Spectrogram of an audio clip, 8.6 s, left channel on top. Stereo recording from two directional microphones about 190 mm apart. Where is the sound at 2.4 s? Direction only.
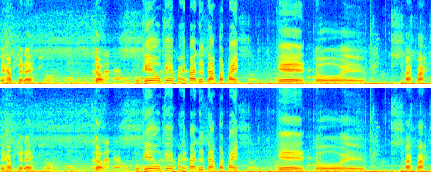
35° left (ahead or behind).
